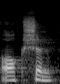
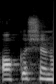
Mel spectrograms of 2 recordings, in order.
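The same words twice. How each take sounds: First: The k sound is short and clipped. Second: The k sound is full with a vowel. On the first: The speaker calls it right. "सी को यहाँ पर आधा क pronounce करेंगे" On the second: The speaker calls it wrong. "अगर पूरा होगा तो ऑक्शन होगा तो गलत हो जाएगा"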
